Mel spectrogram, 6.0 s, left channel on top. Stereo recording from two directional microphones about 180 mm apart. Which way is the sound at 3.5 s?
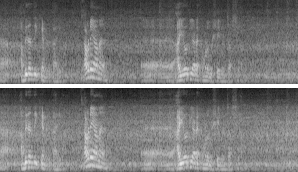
10° left (ahead or behind).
